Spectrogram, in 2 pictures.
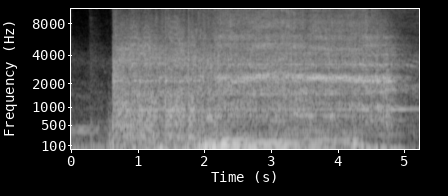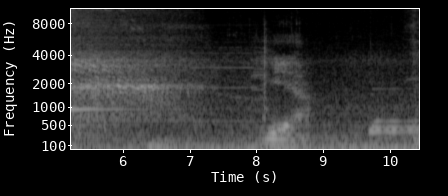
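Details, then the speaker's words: BMW 135i N54 engine, first start after reinstall and oil priming: harsh metallic scraping over cranking and firing for about four seconds. No smoke, not rod knock; transmission or torque converter suspected. "that sounds like metal is scraping is that the transmission well good news is no smoke out the exhaust engine started it wasn't rod knock something scraping"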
